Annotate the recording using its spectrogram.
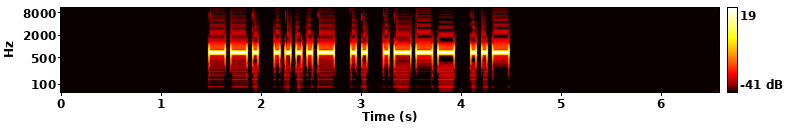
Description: Morse code, heard as a keyed tone, about 22 wpm, 700 Hz. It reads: G4IJU
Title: DXCC-100 Call Signs - 5 Characters - 22wpm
